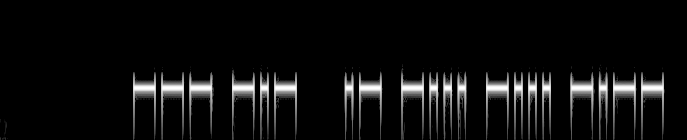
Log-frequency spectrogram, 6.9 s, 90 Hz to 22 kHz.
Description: Morse code, heard as a keyed tone, about 17 wpm, 700 Hz. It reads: OK ABBY
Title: Practice QSO - Exchange 4 - Ending - 17wpm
